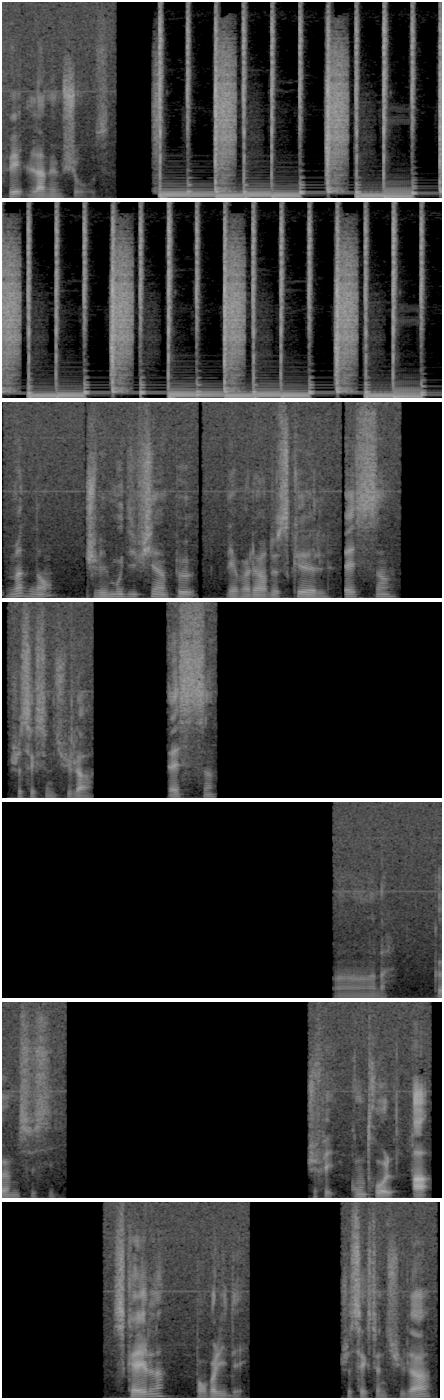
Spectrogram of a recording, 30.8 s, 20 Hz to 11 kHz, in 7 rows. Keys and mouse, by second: 3.3 click, 3.3 shift+middle click, 3.3 f, 3.4 right click, 3.4 shift+middle click, 5.1 click, 5.1 middle click, 5.1 f, 5.2 right click, 7.4 shift+middle click, 7.4 click, 7.4 shift+middle click, 7.5 shift+middle click, 7.7 shift+middle click, 7.8 shift+middle click, 8.0 middle click, 8.0 right click, 8.2 shift+middle click, 8.4 shift+middle click, 8.6 right click, 8.6 shift+middle click, 9.1 shift+middle click, 12.1 click, 12.1 right click, 12.7 s, 14.3 right click, 16.1 s, 23.3 shift+middle click, 23.7 middle click, 25.2 shift+middle click, 25.5 middle click, 27.5 ctrl+a, 30.5 right click.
